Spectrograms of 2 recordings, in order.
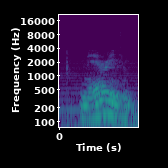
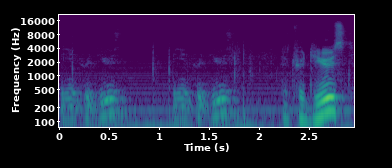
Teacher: you hear that rise in there that's the characteristic sound of a low plus High star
